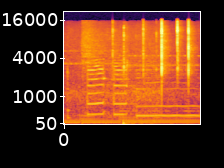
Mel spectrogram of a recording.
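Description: A lighter being struck three times in quick succession, sharp clicks that fail to light because it is out of fuel. Guitar music plays steadily underneath.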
